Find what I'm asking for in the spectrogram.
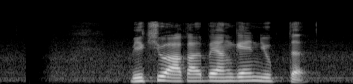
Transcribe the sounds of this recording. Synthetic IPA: bikʂuaːkalp̬əjaŋɡenjuk̚t̪ə

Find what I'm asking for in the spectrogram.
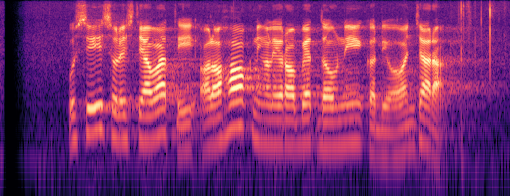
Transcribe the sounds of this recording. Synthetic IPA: usisulist̪iawat̪iɔ̰lɔɦɔk̚niŋaliɾɔbɛrt̪̚d̪aunikɨrdiwawaɲt͡ʃaɾa̰

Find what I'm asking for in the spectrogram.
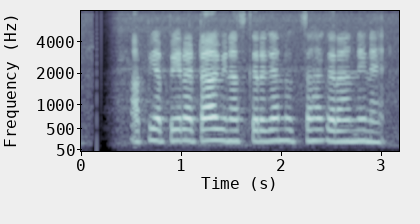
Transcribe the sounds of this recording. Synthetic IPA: ɐpiɐpeːɾɐʈaːʋinaskəɾɐɡanːut̪saɦɐkəɾanːenɛ

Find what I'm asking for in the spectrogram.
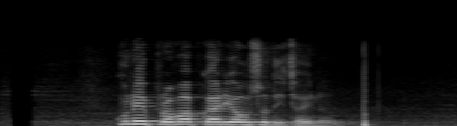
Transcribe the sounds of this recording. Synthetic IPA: kunʌjprʌbʱab̚kaɾiʌwsʌd̪ʱit͡sʰʌjnʌ

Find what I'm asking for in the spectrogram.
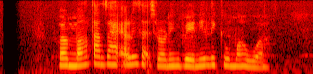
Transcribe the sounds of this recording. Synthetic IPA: b̥a̤mbaŋt̪ansaɦḛlɪŋsa̰ʔdʒ̥ɾonɪŋbenilikumaɦuwa

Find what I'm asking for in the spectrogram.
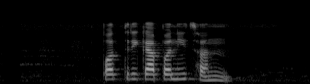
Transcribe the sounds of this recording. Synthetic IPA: pʌt̪rikapʌnit͡sʰʌn

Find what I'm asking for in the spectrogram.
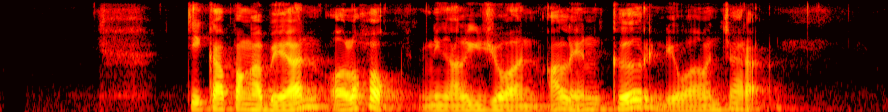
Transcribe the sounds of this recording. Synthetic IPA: t̪ikapaŋabeanɔlɔhɔk̚niŋalid͡ʒoana̰lɛnkɨrdewawaɲt͡ʃaɾa̰

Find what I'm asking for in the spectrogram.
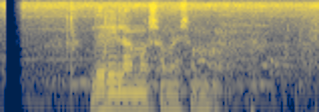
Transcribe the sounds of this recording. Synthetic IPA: d̪ʱeɾʌjlamosʌmʌjsʌŋːʌ

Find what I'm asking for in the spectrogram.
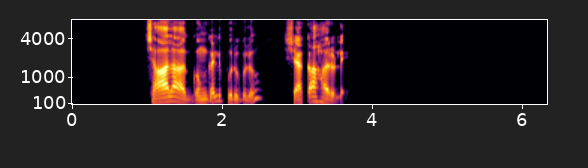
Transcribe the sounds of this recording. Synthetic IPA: t͡ʃaːlaːɡoŋɡɐɭipuɾuɡulu | ʃɛːkaːɦɐɾulʔḛ

